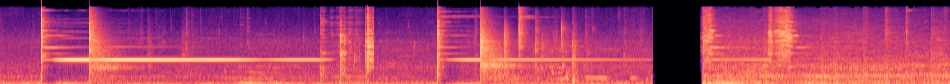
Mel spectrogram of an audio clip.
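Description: A leaf-spring steel cleaver chopping through steel nails on a small anvil: sharp metal strikes, the first two each followed by a clear ringing tone that fades over a second or two. After a brief dead gap, more strikes near the end.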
